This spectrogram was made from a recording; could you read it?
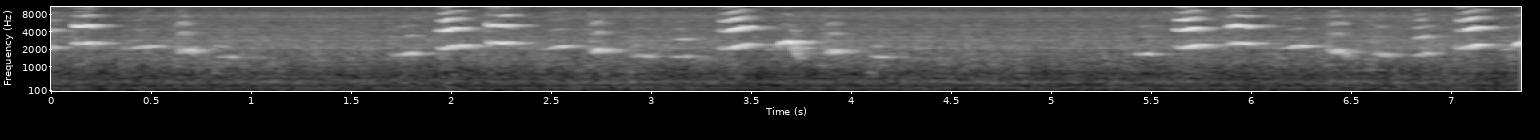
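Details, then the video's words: Cockatiel at home whistling during its dance: series of bright, slurred chirps forming a repeated phrase, heard in several bursts across the recording. "Paşa'nın dansı sultan papağanı sesi"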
